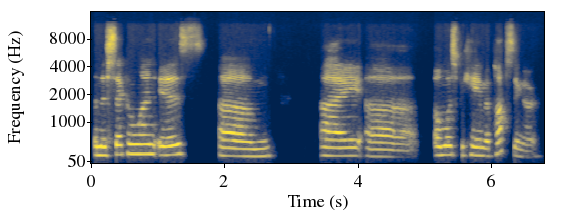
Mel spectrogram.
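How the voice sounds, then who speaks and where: A woman's voice: mid-range voice, steady tone, warm tone. A woman from Taiwan speaking playfully on a group video call. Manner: slow, playful. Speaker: participant.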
